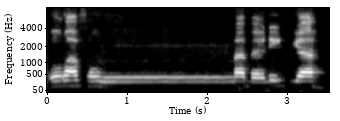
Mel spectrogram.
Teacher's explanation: مبنیہ، میم مشدد ہے، شد والی میم پہ غنہ ہوتا ہے، با پہ قلقلہ ہوگا کیونکہ حروف قلقلہ میں سے ہے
